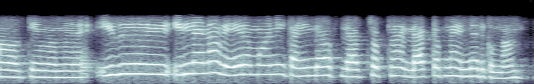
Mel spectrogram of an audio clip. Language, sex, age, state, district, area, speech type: Tamil, female, 18-30, Tamil Nadu, Madurai, urban, conversation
